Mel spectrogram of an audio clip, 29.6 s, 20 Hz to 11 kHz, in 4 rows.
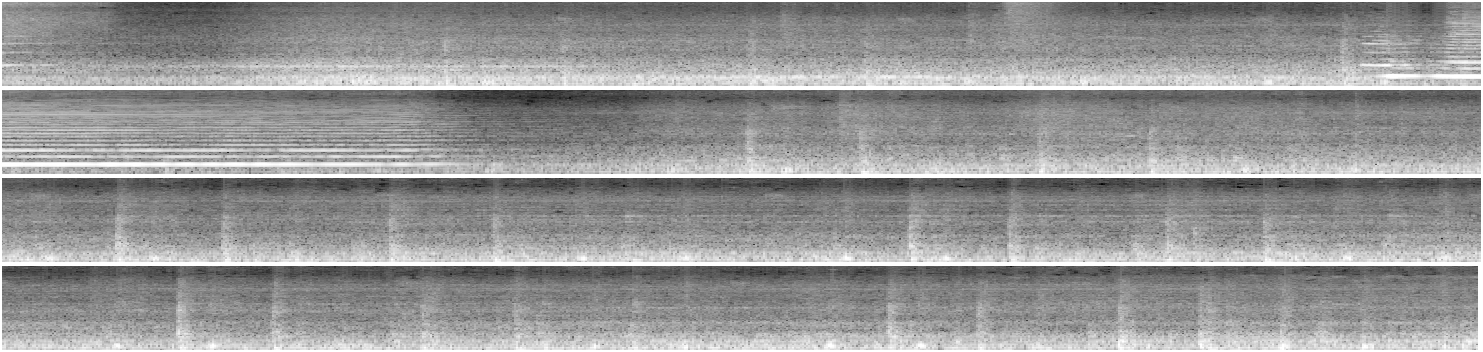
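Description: Passenger coaches of an express train hauled by a WAG-9HC electric locomotive roll past close by, with a steady rumble and wheels clicking over the rail joints. About seven seconds in, a loud train horn sounds for about three seconds.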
